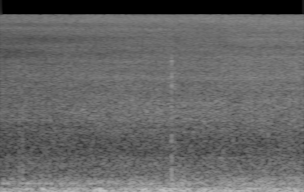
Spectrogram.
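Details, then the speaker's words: Old propane tank being purged, valve opened: steady, even rhythmless hiss of escaping gas, confirmed by bubbles; both the fitting and the aged valve stem packing are leaking. "first off we're just gonna open and listen here it that's leaking like crazy somewhere nope see the bubbles"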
